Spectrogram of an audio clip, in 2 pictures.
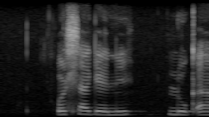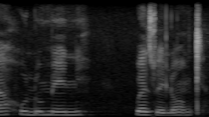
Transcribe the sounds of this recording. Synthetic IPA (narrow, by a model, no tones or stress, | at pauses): ɔɬak̬eni | luk̬ahulumeni | wɛzwɛlɔːŋkʼɛ̥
